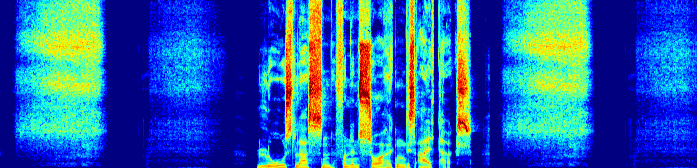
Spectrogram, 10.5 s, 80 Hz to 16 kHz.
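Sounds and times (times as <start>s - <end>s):
deep breathing during a guided breathing exercise: 0.0s - 3.8s, 7.2s - 10.4s
speech: 3.8s - 7.2s.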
